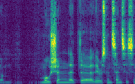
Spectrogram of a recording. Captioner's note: speaking French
